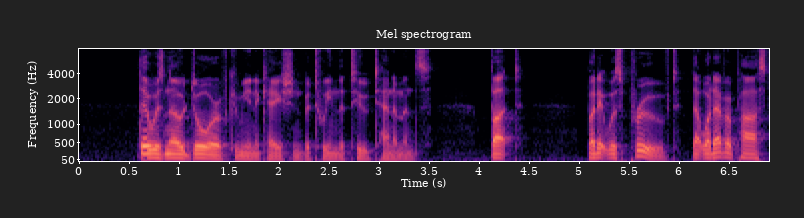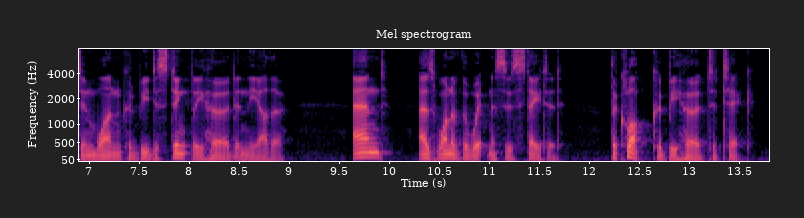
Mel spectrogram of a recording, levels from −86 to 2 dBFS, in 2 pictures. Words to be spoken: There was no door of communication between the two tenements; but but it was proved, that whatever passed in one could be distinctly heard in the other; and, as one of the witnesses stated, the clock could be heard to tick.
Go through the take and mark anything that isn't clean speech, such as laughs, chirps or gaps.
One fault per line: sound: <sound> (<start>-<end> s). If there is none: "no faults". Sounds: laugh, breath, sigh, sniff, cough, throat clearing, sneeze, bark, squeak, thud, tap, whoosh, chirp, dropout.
no faults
